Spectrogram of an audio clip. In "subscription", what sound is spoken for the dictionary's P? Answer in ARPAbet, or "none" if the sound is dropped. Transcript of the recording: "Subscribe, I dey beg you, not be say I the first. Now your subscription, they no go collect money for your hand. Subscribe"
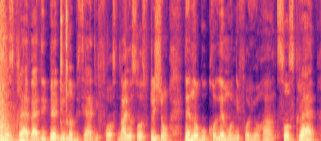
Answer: none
